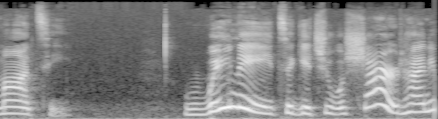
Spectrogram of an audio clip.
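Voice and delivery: ordinary talk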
